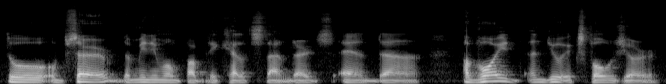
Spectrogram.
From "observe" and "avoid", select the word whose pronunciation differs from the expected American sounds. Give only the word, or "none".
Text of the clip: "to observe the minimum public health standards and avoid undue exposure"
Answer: observe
